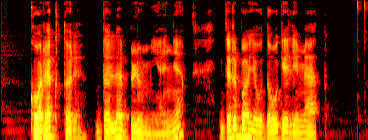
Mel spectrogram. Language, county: Lithuanian, Kaunas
